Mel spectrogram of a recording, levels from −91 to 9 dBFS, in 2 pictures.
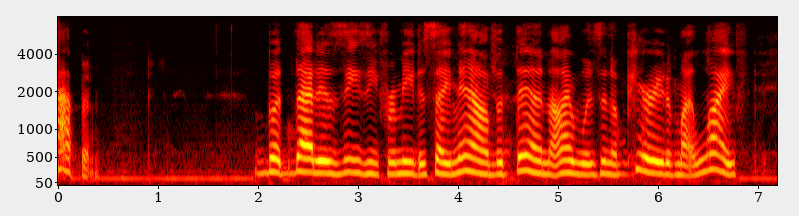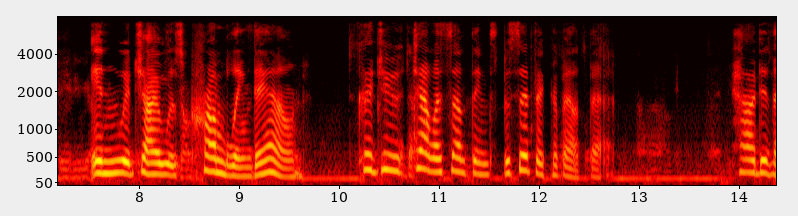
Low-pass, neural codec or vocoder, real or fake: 7.2 kHz; codec, 16 kHz, 2 kbps, FreqCodec, larger model; fake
